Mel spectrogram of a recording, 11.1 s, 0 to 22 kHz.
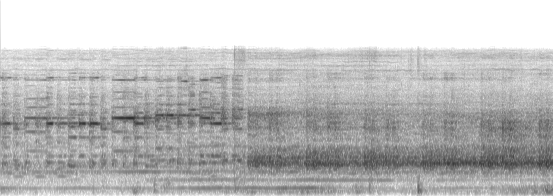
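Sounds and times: toy train motor whirring: 0.0s - 11.0s.

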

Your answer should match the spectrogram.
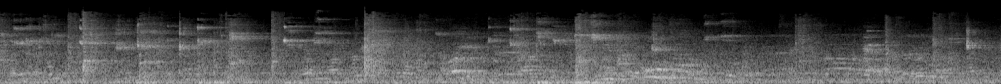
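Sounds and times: sharp shuttlecock hits: 0.0s - 1.5s.

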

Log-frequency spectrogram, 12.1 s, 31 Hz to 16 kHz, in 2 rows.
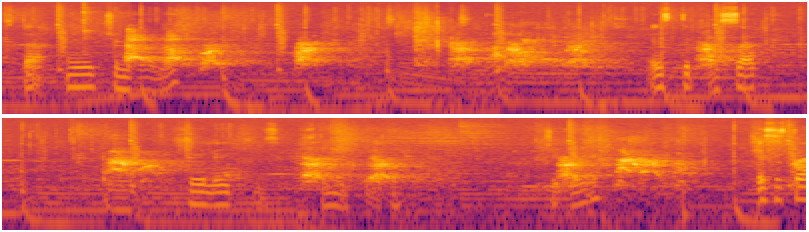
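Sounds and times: dog barking and yipping: 0.9s - 6.0s, 6.6s - 12.0s.

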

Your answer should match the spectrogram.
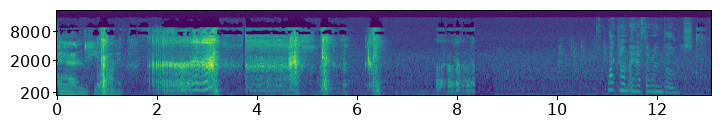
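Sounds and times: dog growling: 1.8s - 6.6s, 7.6s - 8.4s.

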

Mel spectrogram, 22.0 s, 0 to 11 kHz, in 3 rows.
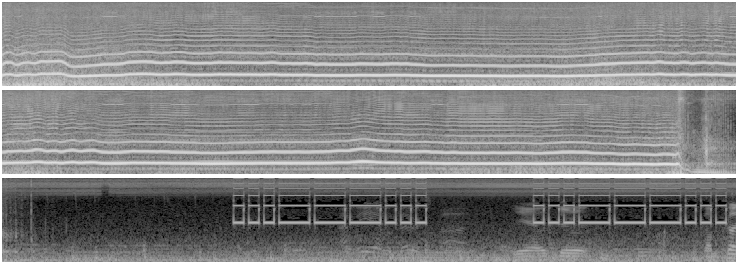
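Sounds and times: model aircraft motor buzzing: 0.0s - 15.0s.

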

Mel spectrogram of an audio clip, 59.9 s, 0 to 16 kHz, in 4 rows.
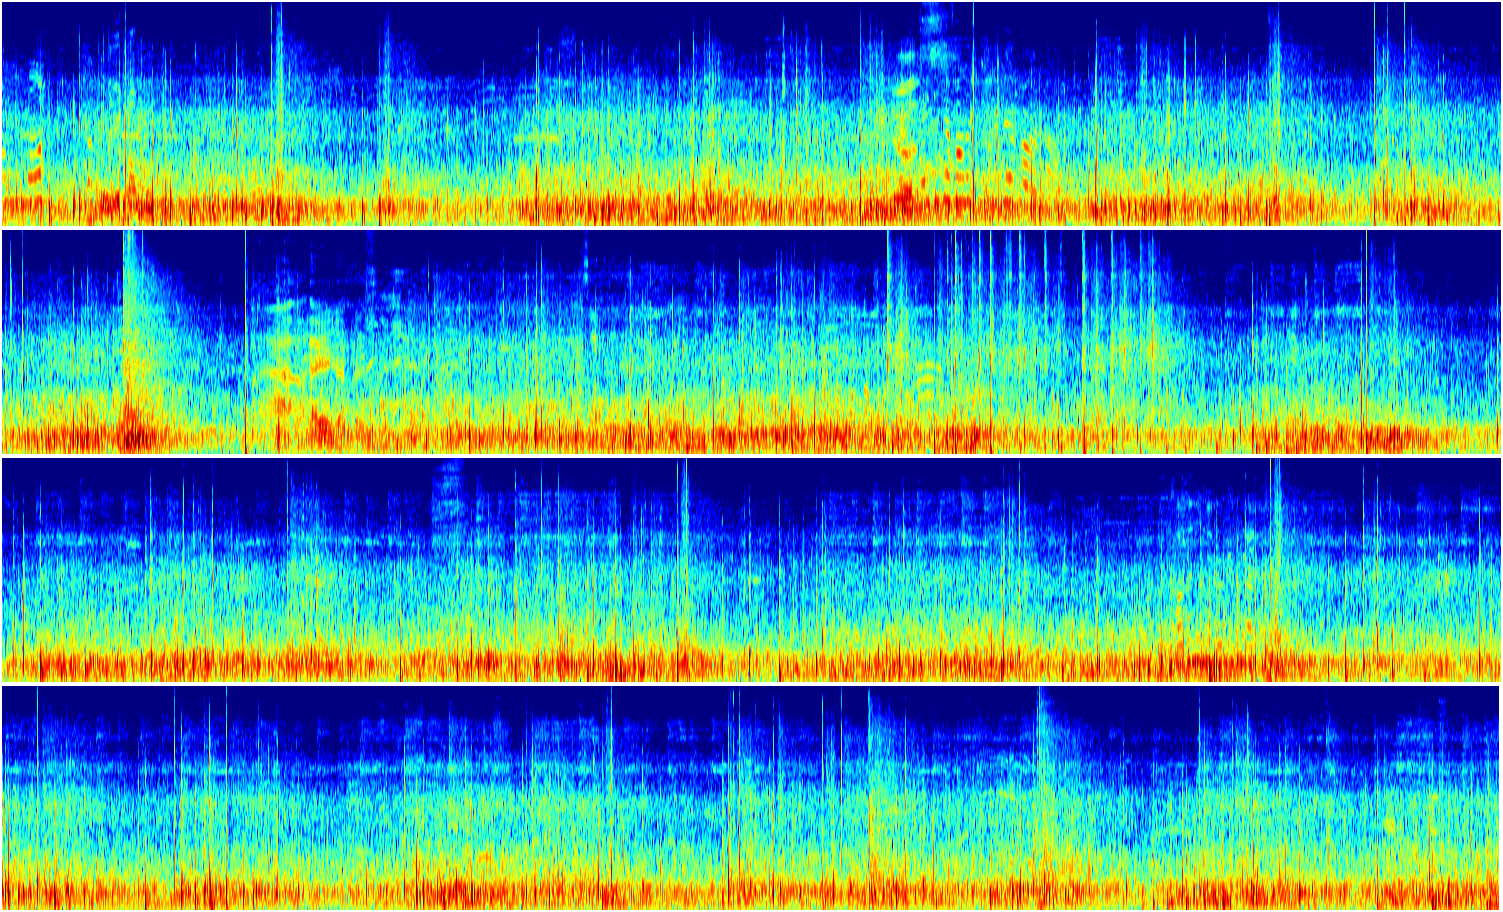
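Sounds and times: distant fireworks crackling: 0.0s - 59.9s
people's voices nearby: 0.0s - 59.9s.

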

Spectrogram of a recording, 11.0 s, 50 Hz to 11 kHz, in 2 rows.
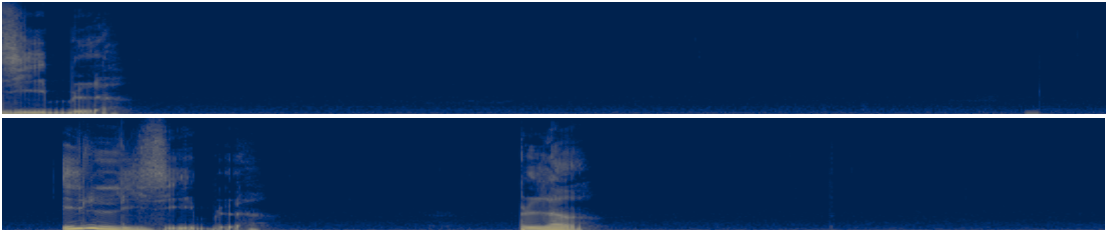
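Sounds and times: faint clicks: 3.4s - 3.6s, 9.4s - 10.5s.

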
